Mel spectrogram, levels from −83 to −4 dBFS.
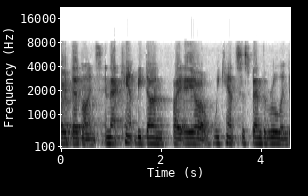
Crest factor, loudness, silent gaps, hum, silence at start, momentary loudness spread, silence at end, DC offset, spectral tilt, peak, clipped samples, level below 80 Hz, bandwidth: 12 dB; -12 LUFS; none; none; 0 s; 6 LU; 0 s; under 0.1%; -5.5 dB/octave; 0 dBFS; under 0.1%; -52 dBFS; 8.4 kHz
